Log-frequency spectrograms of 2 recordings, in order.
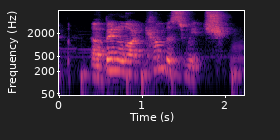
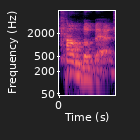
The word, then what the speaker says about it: Cumberbatch: patch butterscotch comfortable pants now we're going to turn the camera and say it right say his name right okay great one two three benedict cumberbatch you gotta do it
